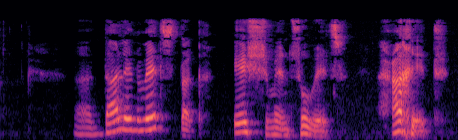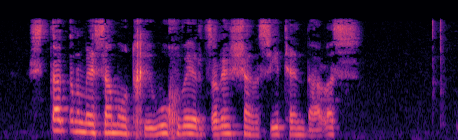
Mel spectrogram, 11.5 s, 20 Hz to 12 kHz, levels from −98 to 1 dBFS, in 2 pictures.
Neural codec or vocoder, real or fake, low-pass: none; real; 7.2 kHz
